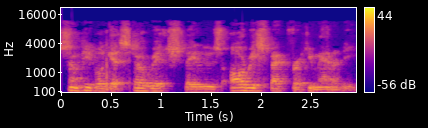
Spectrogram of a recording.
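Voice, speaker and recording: This man's voice is somewhat breathy, sitting at a medium pitch with ordinary pitch variation. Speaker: meditation teacher. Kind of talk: guided meditation. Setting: video call.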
